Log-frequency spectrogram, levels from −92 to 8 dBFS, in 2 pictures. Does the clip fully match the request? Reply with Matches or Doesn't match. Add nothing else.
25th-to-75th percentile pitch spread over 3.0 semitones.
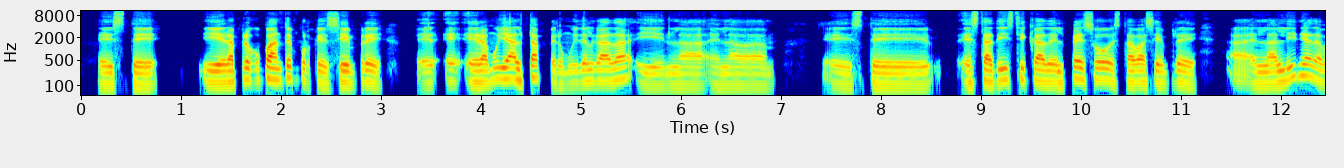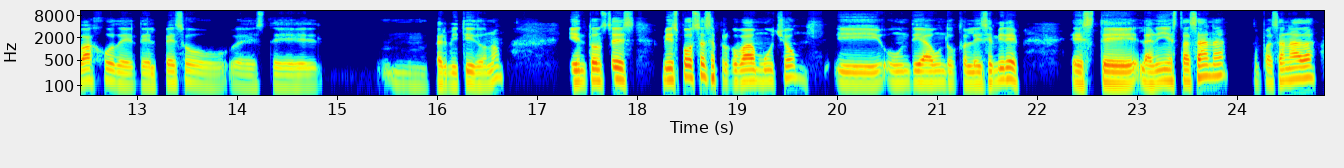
Matches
